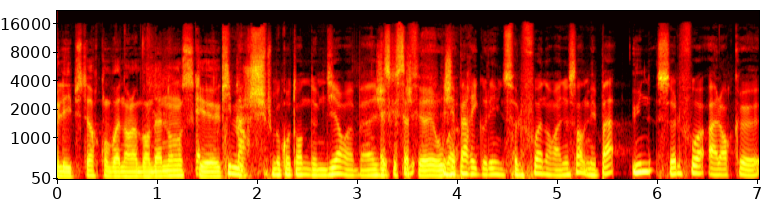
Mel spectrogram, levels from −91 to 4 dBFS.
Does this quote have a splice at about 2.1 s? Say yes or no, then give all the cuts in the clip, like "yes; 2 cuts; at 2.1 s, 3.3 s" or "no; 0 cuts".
yes; 1 cut; at 2.1 s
